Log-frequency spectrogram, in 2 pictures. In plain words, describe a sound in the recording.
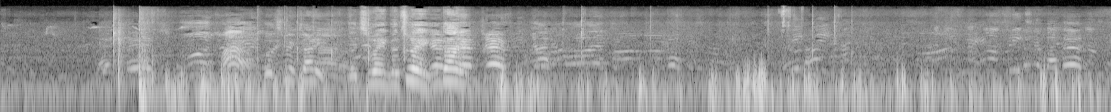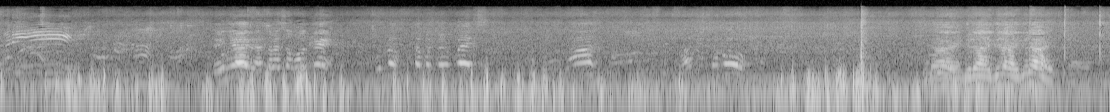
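Young players shout and cheer outdoors.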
